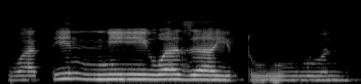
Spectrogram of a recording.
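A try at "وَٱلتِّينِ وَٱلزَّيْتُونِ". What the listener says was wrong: Perhatikan tasdid. Yang huruf bertasdid itu yang kita tahan. Wati, wazza. Nah, huruf yang bertasdid, pertahanannya pada huruf yang bertasdid.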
